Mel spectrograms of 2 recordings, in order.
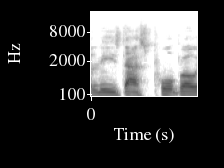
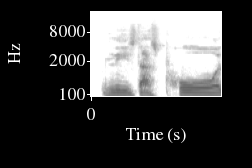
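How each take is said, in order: First: Said in the usual way. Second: "Leeds, that's poor" stretched out slowly and softly, "poor" long and falling; slow disappointed drawl. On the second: Real, not acted.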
